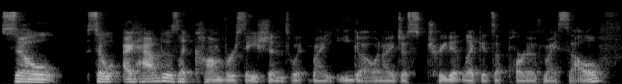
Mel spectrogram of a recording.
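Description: A man with a fairly low pitch talks at a moderate pace. His intonation is lively, and the background is quiet. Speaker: spiritual medium and minister. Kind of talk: casual interview conversation.

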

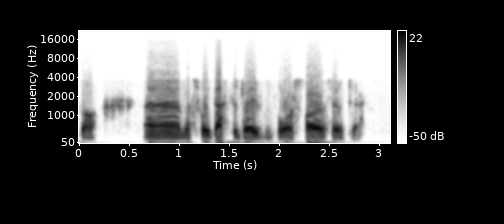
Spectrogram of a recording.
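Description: Very fast and flat, a man with an Irish accent speaks in a fairly low, monotone voice, the sound dry and close with no echo. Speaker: hurler. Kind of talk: radio interview. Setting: phone call.

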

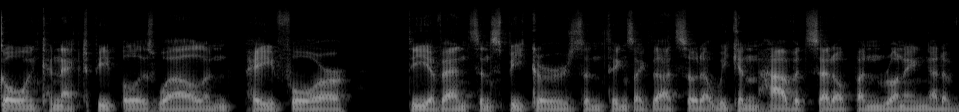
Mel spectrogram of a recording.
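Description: A man with an Irish accent speaks at a fairly quick pace, his very deep, low voice monotone and flat on a very clean recording with a silent background. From Ireland. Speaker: tech community founder. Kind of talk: interview.

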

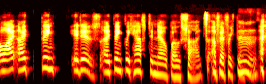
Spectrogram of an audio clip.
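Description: A woman with an American accent and an unremarkable speaking voice, medium in pitch, with lively intonation, very even loudness and a fairly slow pace, over a quiet background. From New Jersey. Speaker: radio talk show host. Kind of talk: casual interview chat.

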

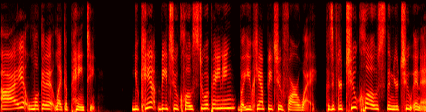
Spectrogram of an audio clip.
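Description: A woman with a high pitch and lively intonation speaks at a moderate pace with very even loudness, on a very clean recording with a silent background and a dry, close sound with no echo. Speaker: podcast host and content creator. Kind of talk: casual interview conversation.

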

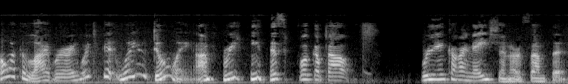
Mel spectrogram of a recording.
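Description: A woman in an American accent speaks with vocal fry. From Cincinnati, Ohio (US Midwest). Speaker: author and religion scholar. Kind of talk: interview.

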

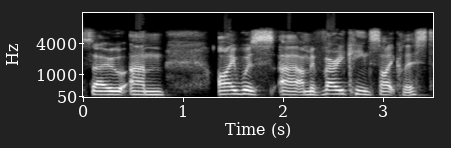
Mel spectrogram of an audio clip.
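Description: Against a quiet background, a man with a British accent speaks with fairly even intonation. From England. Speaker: business coach and author. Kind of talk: interview, conversational.

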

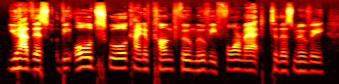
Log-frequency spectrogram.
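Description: The speaker is a man with a plain, everyday voice. He uses a medium pitch and a fairly slow pace. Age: 40s. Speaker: film review podcast host. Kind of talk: solo movie review monologue. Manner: casual, with frequent filler words.

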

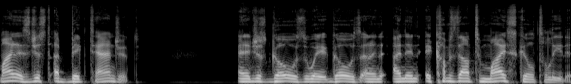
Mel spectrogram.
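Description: This man has an unremarkable speaking voice, medium in pitch, with fairly even intonation at a fairly quick pace. The sound is dry and close with no echo, in a very clean recording with a silent background. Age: 30s. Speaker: podcast host. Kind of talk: casual chat.

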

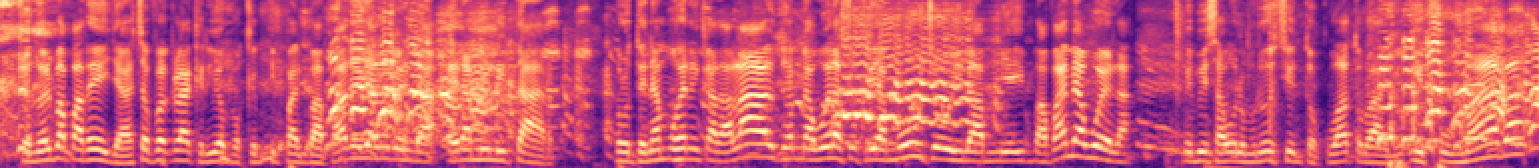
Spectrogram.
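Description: Against noticeable background noise, a man with a high pitch talks at a very fast pace in an animated tone with ordinary pitch variation. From Dominican Republic. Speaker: comedian and radio personality. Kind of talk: casual chat.

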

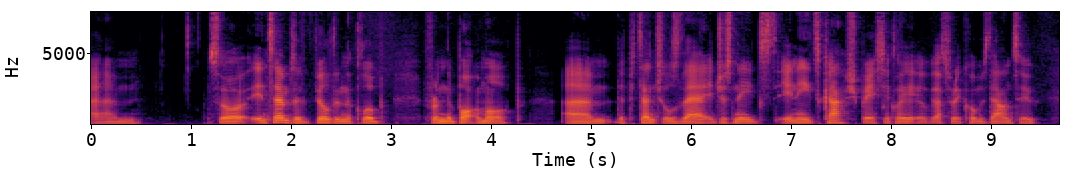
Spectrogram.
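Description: At a moderate pace, a man speaks with a Cumbrian accent. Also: medium pitch for a man, fairly even intonation. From northern England, Cumbria. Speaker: football fan pundit. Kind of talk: casual chat. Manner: halting.

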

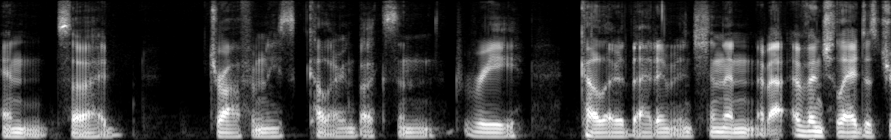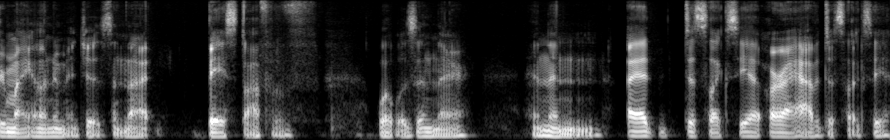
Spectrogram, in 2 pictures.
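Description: Speaking with a Manitoban accent, a man with a very deep, low pitch and vocal fry talks at a moderate pace with fairly even intonation, in a dry, close sound with no echo. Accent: Canadian (Manitoba). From Canada, Winnipeg. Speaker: artist. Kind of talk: casual chat.

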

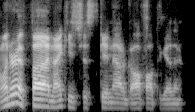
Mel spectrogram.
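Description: In a normal speaking voice, a man talks at a fairly quick pace. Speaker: golf DFS co-host. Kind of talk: casual sports betting chat.

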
